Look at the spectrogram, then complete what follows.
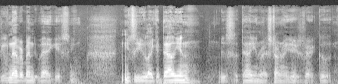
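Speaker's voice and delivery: put-on very soft, low, hushed, raspy Albanian accent. Retelling an old Albanian man telling them places to go in Vegas: raspy Albanian accent. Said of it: "Albanian guy who talks like this all the time, and he has a very raspy voice".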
